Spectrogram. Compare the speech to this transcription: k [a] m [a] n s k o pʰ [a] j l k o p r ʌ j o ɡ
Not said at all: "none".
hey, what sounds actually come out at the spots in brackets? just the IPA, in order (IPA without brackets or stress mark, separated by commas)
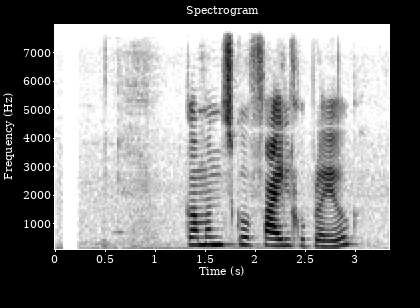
ʌ, ʌ, a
